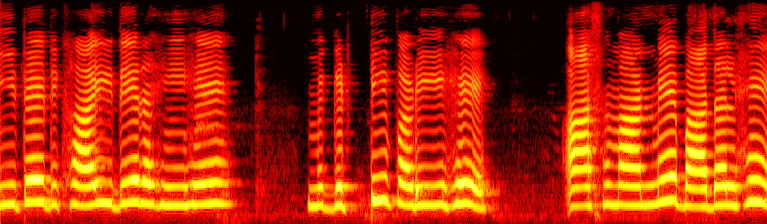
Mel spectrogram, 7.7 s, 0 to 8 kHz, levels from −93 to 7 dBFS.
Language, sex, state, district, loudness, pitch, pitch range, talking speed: Hindi, female, Madhya Pradesh, Bhopal, -13 LUFS, 265 Hz, 250-280 Hz, 100 wpm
